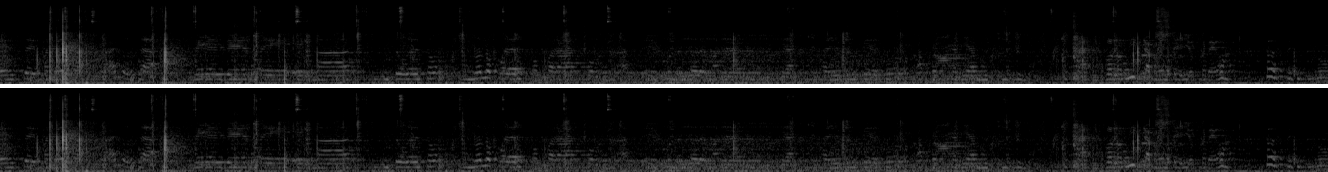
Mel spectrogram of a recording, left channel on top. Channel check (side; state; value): both; identical; correlation 1.00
